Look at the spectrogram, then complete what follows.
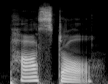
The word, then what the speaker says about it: Postal: call was made from Bill postal that's how it's pronounced I did I did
